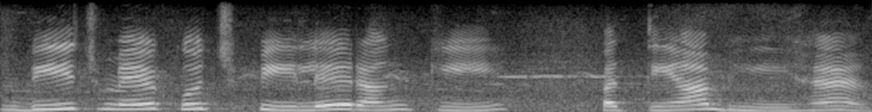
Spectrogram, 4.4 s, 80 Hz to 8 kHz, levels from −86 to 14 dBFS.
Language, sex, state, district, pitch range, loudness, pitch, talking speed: Hindi, female, Punjab, Pathankot, 255-320 Hz, -14 LUFS, 275 Hz, 125 wpm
